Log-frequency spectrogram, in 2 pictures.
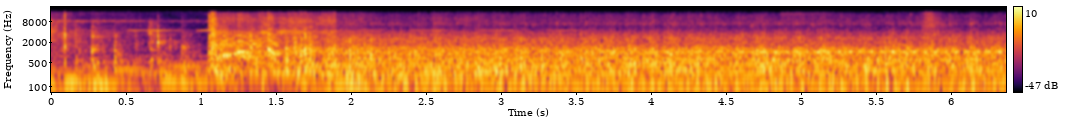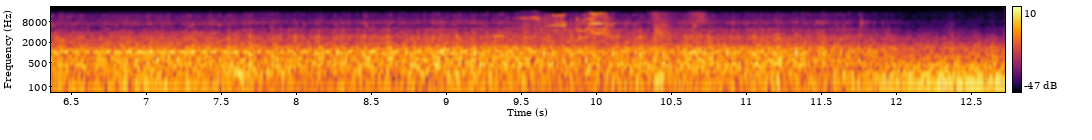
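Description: A bus engine starts and idles with a low rumble.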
